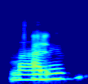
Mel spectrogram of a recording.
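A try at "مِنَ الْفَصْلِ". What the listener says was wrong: Ya, yang pertama tadi manil, yang kedua minal.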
